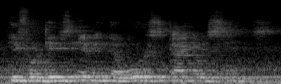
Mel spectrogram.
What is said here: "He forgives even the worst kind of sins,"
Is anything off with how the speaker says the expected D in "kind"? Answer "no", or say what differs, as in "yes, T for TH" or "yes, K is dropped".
yes, D is dropped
